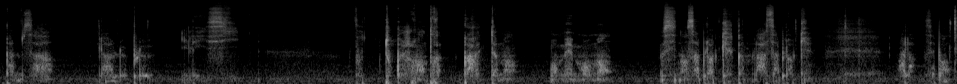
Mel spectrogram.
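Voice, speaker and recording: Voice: normal speed, pauses often. An ASMR host whispering breathily and close to the mic, thinking aloud to the listener through a step-by-step build. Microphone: close recorder or studio condenser microphone.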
